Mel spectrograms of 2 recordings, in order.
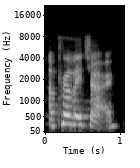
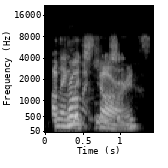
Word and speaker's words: Aprovechar: Aprovechar. – Aprovechar. It's a long O instead of a short O.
